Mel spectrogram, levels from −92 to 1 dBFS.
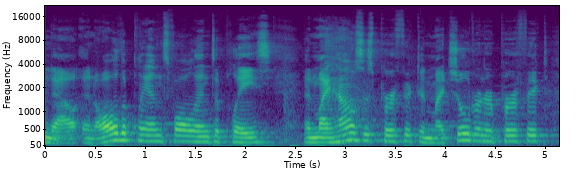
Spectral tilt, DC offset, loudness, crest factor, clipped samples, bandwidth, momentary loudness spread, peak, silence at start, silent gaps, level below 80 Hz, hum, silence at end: -5 dB/octave; under 0.1%; -26 LUFS; 18 dB; under 0.1%; 18.5 kHz; 7 LU; -8 dBFS; 0 s; none; -62 dBFS; none; 0 s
